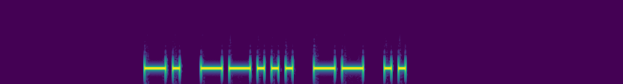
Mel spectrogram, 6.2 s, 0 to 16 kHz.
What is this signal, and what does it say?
Morse code, heard as a keyed tone, about 17 wpm, 700 Hz. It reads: N7MI
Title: USA Call Signs - 4 Characters - Repeated 2x - 17wpm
